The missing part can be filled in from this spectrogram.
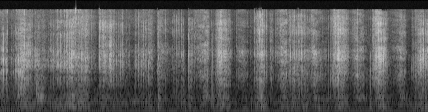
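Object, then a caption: Cloth-covered hardcover book. Fingernails scratch the cloth cover of a thick, navy fabric-bound hardcover book resting on a wooden table, then move to the spine edge. The result is a quick, loosely rhythmic series of crisp, bright, dry scratching strokes with almost no low end and very little ring after each stroke.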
